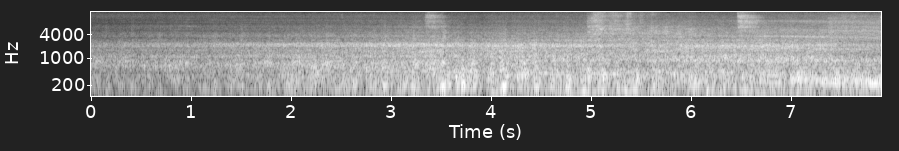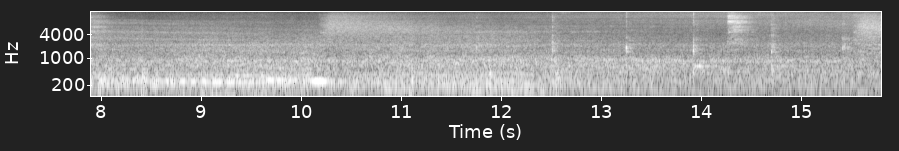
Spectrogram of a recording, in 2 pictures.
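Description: A train running past on the line, growing louder over the first few seconds and staying loud, with a few sharp clicks from the wheels along the way.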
